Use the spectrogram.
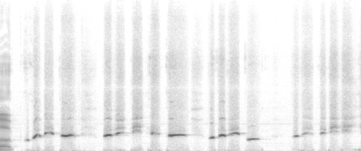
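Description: Someone whistles a bouncy melody, the clear pitched notes sliding and hopping in short phrases, with breathy rhythmic bursts and pauses between them.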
